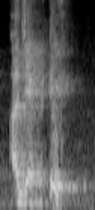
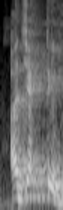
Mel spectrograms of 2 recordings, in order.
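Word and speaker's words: adjective: जरूरी है वो है अजयक्टिव इसका सही उच्चारण एडजेक्टिव होता है एडजेक्टिव दे साइलेंट दी साइलेंट होता है और एक छोटा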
